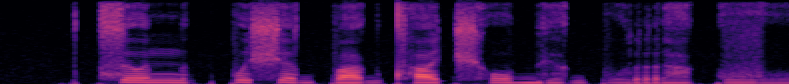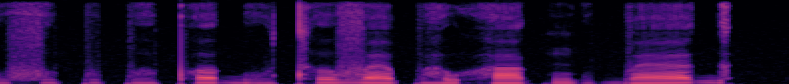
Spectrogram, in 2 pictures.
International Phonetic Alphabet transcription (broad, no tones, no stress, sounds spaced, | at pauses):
t͡s ə n ə k p ə ʃ ɐ d p a ɡ tʰ a t͡ʃʰ o bʲ a̤ ɡ p o̤ r a̤ k v o̤ f ə̤ p ə̤ p ə̤ pʰ ɐ ɠ o̤ tʰ ə v æ p a̤ u̯ h a k ŋ o̤ b æ ɡ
